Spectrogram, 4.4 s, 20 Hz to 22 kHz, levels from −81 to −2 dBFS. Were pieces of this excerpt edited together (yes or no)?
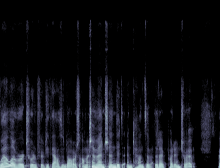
yes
